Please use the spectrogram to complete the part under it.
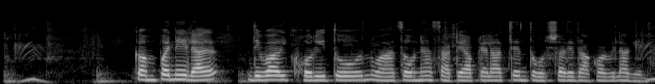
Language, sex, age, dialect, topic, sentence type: Marathi, female, 31-35, Standard Marathi, banking, statement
